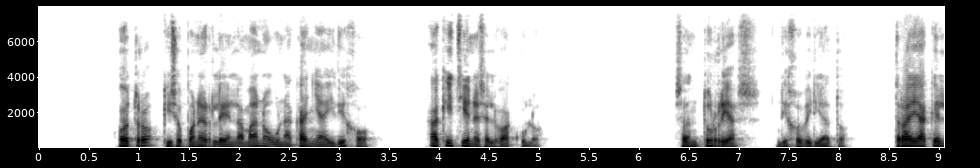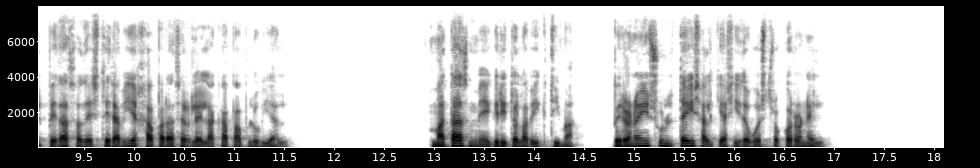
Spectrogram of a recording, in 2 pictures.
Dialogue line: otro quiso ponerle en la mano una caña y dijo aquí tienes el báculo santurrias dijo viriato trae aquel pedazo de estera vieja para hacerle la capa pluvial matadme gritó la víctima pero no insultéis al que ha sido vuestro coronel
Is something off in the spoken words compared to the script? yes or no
no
